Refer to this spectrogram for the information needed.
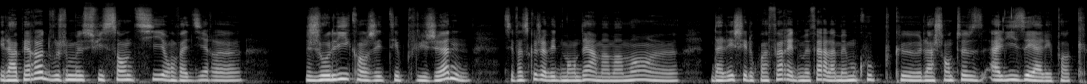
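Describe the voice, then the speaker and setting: In a very clean recording with a silent background, a woman with a dark, mellow tone and medium pitch speaks at a fairly quick pace with fairly even intonation. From France, Toulouse. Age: 30s. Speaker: journalist. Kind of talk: testimony interview. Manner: hesitant.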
